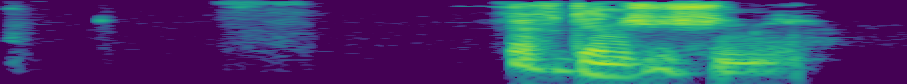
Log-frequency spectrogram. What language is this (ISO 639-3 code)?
kab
